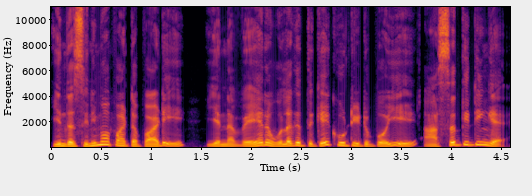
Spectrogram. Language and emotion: Tamil, surprised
